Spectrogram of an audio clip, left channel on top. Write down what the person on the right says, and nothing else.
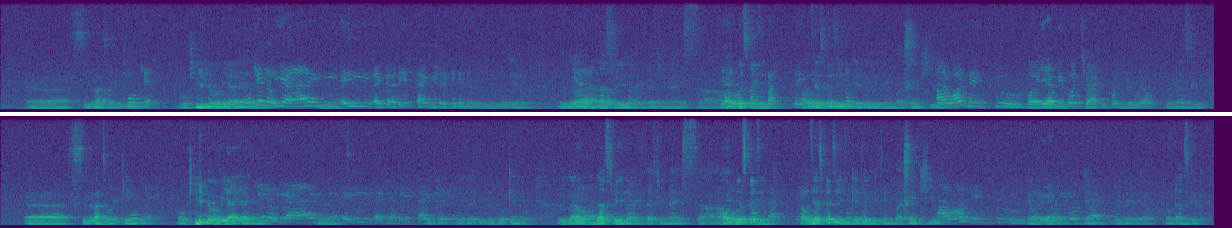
uh similar to hurricane,
but volcano. <laughs> Yeah, yeah,
you're right.
You're right.
You're
good.
You're good.
It's a volcano. Uh, Well,
that's really nice. That's really nice. Uh,
I wasn't
expecting,
I wasn't
expecting
you to get everything, but I think you
You're
very
good.
You're
very good.
You're
very
good. Oh, that's good.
